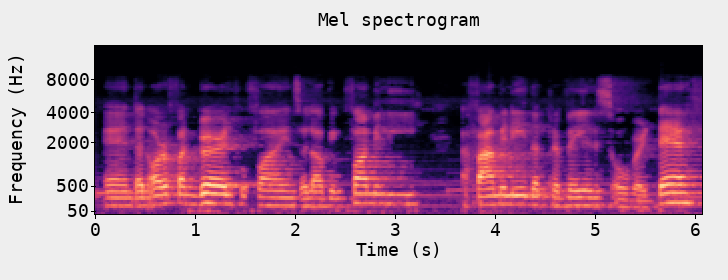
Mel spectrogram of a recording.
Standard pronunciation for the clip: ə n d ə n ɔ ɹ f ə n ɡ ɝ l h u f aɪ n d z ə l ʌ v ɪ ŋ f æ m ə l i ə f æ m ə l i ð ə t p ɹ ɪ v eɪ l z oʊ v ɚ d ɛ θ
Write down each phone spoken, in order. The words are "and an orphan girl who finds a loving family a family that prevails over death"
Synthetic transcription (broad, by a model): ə n d ə n ɔ ɹ f ə n ɡ ɝ l h u f aɪ n d s ə l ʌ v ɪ ŋ f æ m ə l i ə f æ m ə l i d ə t p ɹ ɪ v eɪ l s oʊ v ɚ d ɛ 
